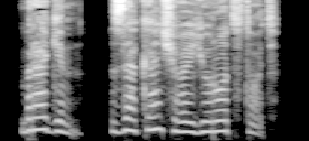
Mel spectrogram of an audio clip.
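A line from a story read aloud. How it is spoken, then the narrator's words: Loud but calm. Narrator (Russian): громким голосом спокойно прокомментировала Настя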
